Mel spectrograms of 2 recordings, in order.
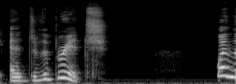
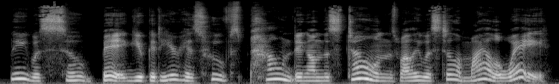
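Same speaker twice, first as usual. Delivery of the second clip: ordinary delivery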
